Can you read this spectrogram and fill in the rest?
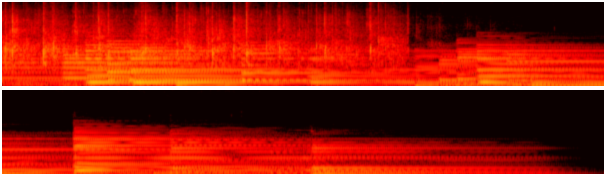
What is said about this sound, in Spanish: Ese aplauso es de alabanza para el Señor. Aleluya.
